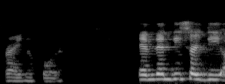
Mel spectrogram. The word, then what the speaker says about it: rhinophore: rhinophore okay so pakme rhino4 most yeah it's spelled r i n o p h o r e s rhino four and then these are the ardiodoris and yeah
